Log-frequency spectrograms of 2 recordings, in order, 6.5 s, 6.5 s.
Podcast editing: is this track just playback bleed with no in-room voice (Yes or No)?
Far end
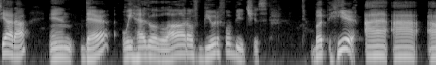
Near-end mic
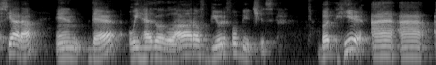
Yes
